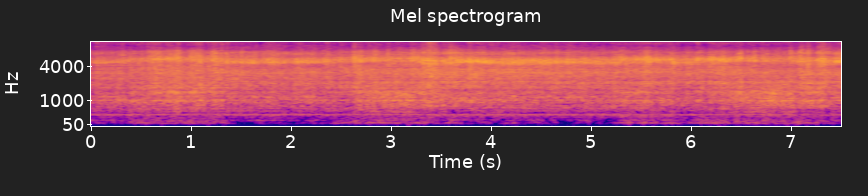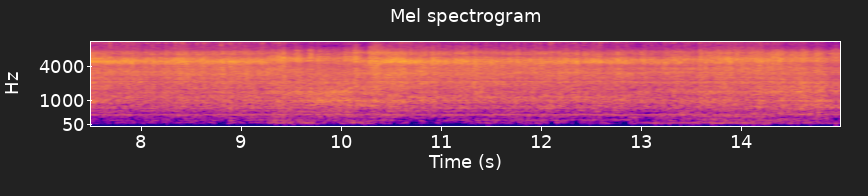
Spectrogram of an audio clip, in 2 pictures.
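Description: A wood mortising machine runs continuously in a woodworking workshop, a steady mechanical whir with faint rattling texture, heard at moderate distance and fairly quiet, with no talking.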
